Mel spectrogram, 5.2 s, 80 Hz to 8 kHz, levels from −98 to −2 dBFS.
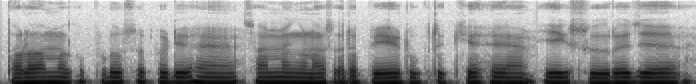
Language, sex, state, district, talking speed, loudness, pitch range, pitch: Marwari, male, Rajasthan, Nagaur, 185 wpm, -12 LUFS, 125-130 Hz, 125 Hz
